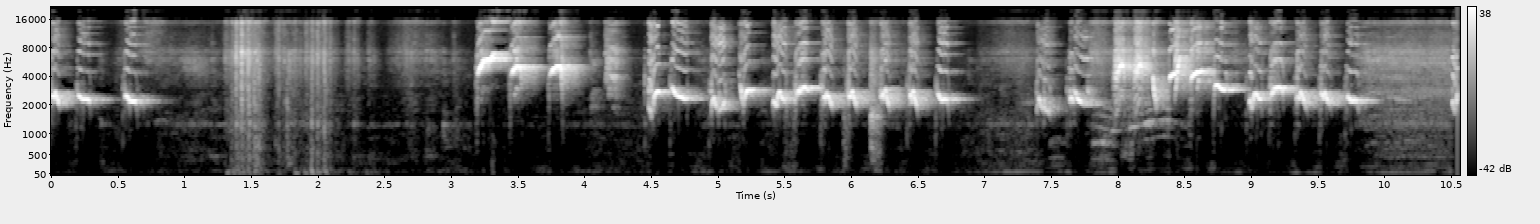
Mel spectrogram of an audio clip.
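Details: Green leafbird song used to stir rival leafbirds into answering; short whistled notes, a noisy gap, then series of repeated rising-falling chirps and bright whistles, with faint background hum.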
